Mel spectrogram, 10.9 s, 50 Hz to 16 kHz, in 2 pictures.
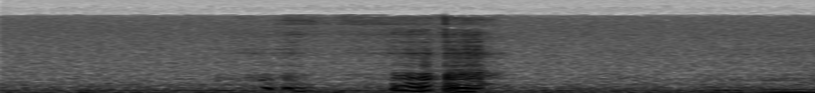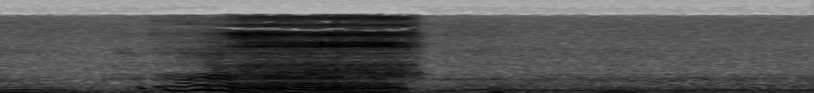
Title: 🐽 いびきの音 / Snoring Sleep Sound 2025/05/24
